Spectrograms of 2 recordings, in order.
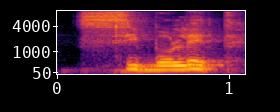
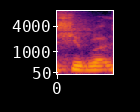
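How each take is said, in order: First: The word begins with an 's' sound. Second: The word begins with a 'sh' sound. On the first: The speaker is revealed as an Ephraimite. "sino que pronunciaban la palabra sibolet" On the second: The speaker passes as a Gileadite. "la sh de S H"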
